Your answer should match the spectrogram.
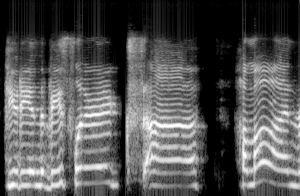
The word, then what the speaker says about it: Haman: For the English pronunciation, Haman is the English pronunciation. But when you say it in Hebrew, it is Haman.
